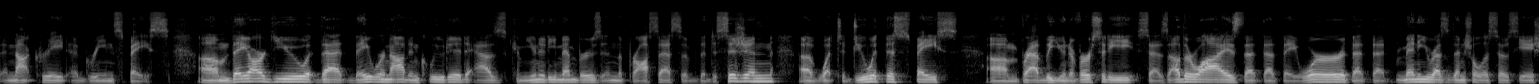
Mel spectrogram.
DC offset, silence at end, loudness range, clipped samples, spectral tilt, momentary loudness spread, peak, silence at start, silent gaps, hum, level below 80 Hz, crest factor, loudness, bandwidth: under 0.1%; 0 s; 4 LU; under 0.1%; -6.5 dB/octave; 13 LU; -8 dBFS; 0 s; none; none; -58 dBFS; 16 dB; -26 LUFS; 12.5 kHz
